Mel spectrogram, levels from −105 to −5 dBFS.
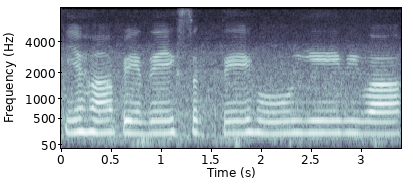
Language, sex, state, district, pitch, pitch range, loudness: Hindi, male, Haryana, Charkhi Dadri, 225 Hz, 220-230 Hz, -15 LUFS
